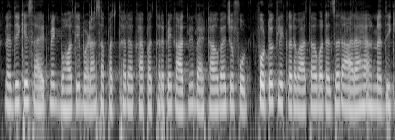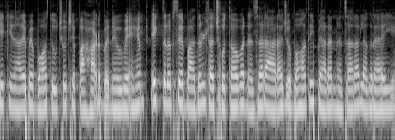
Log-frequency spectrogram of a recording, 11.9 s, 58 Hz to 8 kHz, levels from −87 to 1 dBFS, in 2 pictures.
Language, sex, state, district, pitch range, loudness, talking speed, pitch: Hindi, female, West Bengal, Paschim Medinipur, 175-195 Hz, -20 LUFS, 295 wpm, 185 Hz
